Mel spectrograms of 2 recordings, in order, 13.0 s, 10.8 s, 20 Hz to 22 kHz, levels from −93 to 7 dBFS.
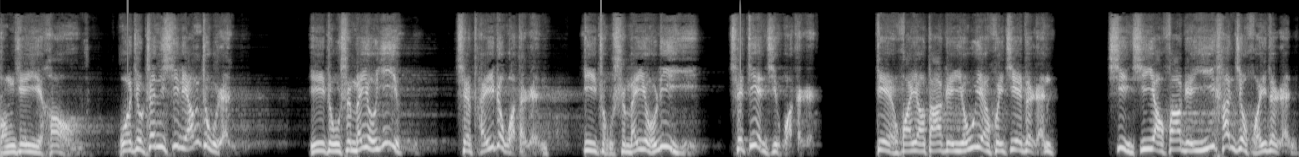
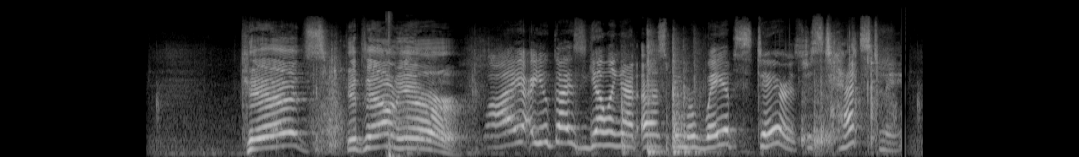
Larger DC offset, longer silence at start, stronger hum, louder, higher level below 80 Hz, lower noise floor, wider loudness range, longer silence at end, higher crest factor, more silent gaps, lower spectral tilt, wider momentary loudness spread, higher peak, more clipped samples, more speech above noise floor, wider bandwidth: neither; second, 0 s vs 1.55 s; neither; first, -12 LUFS vs -24 LUFS; about the same, -52 dBFS vs -56 dBFS; second, -52 dBFS vs -56 dBFS; about the same, 2 LU vs 4 LU; second, 0 s vs 1.6 s; about the same, 14 dB vs 14 dB; first, 8.22-8.74 s, 10.58-11.06 s vs 9.01-9.05 s; about the same, -3.5 dB/octave vs -2.5 dB/octave; about the same, 9 LU vs 10 LU; first, 0 dBFS vs -12 dBFS; neither; first, 40 dB vs 31 dB; first, 16 kHz vs 14.5 kHz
